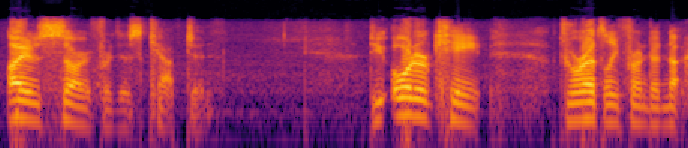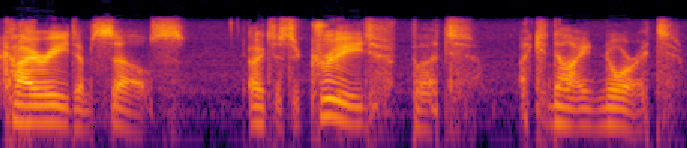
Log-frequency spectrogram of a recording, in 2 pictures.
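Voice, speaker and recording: A man's voice: medium pitch, moderate pace, bright, forceful tone, dry recording, highs cut off, natural voice. Man putting on a courteous, guarded alien administrator. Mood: apologetic. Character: polite, guarded male alien administrator with red eyes.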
